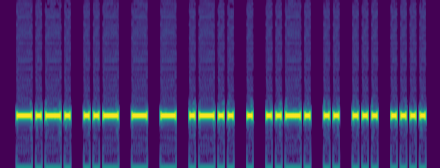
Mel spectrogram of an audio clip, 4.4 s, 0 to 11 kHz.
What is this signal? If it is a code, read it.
Morse code, heard as a keyed tone, about 25 wpm, 1000 Hz. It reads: CUTTLEFISH
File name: 25wpm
